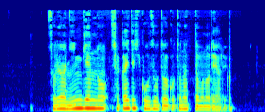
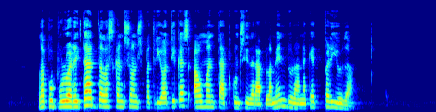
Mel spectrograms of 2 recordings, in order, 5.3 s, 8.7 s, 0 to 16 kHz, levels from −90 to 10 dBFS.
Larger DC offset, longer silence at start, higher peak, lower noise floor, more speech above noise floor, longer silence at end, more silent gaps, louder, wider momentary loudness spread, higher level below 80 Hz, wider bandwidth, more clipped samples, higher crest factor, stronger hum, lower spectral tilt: neither; first, 0.95 s vs 0.8 s; about the same, -4 dBFS vs -6 dBFS; second, -71 dBFS vs -85 dBFS; second, 54 dB vs 58 dB; second, 0.7 s vs 1.7 s; neither; first, -18 LUFS vs -28 LUFS; first, 17 LU vs 12 LU; first, -48 dBFS vs -84 dBFS; about the same, 11.5 kHz vs 11.5 kHz; neither; second, 16 dB vs 22 dB; neither; first, -7 dB/octave vs -4.5 dB/octave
